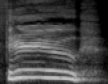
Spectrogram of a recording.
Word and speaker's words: through: Acho que não tem mistério nenhum, só essa palavra through, para quem tá lendo, às vezes parece muita informação. T-H-R-O-U-G-H. Mas a pronúncia é simples. Through, through, ok?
